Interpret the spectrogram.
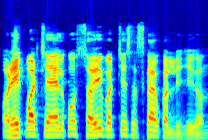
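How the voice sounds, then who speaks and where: A man's voice: fairly high pitch, animated, rapid-fire, a bit bright, clear, resonant tone, no room sound, lo-fi sound. A man explaining exam updates to students as a presenter, in an informal, repetitive way, reading out notices and figures. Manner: repetitive, filler-heavy explaining that addresses students directly. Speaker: exam-update presenter for an online coaching channel.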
